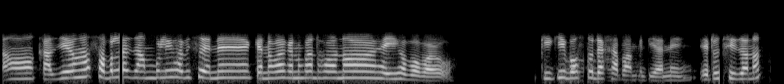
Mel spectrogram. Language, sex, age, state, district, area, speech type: Assamese, female, 60+, Assam, Dhemaji, rural, conversation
